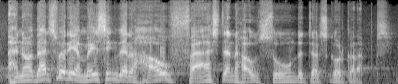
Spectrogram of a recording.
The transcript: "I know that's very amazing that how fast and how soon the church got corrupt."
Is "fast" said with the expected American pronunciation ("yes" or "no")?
yes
